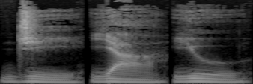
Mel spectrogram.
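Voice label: "jiyayu", concatenated syllables; Affixing experiment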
